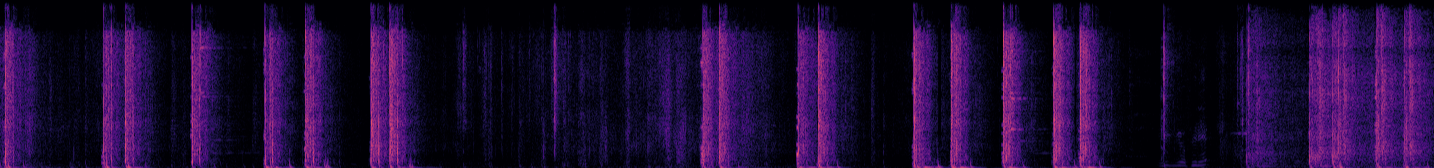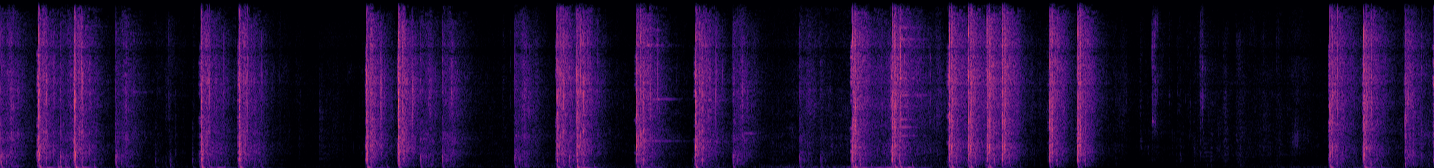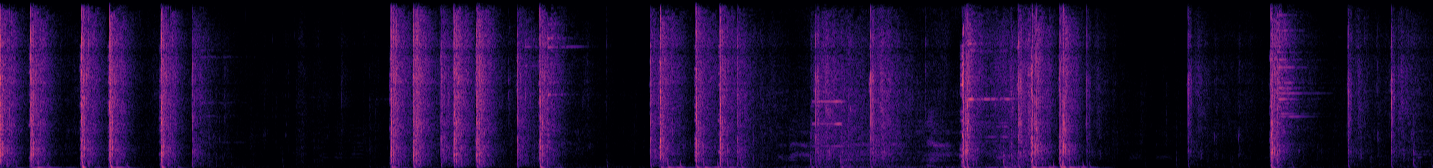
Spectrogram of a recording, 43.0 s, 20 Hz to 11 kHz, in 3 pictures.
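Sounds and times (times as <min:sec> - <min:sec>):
pistol firing rapid shots: 0:00.0 - 0:00.3, 0:01.0 - 0:04.3, 0:08.0 - 0:08.4, 0:09.1 - 0:11.2, 0:13.1 - 0:15.7, 0:16.4 - 0:17.1, 0:18.0 - 0:21.9, 0:22.8 - 0:25.4, 0:27.6 - 0:30.8, 0:32.6 - 0:34.3, 0:35.2 - 0:36.4, 0:38.3 - 0:39.7.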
